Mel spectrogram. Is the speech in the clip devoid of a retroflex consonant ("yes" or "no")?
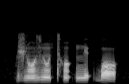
yes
